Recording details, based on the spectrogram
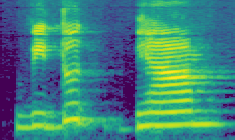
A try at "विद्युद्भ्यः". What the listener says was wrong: तो नहीं द करना है, जहां जहां भ से चालू है ना वो तो का द हो जाएगा। विद्युद्भ्याम विद्युद्भ्यः ऐसे तो का द हो जाएगा।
